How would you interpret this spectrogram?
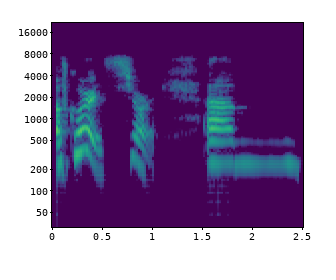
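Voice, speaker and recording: A woman from Romania with a Romanian accent answers as an interview guest, speaking haltingly with frequent pauses. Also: on the high side, dry recording, highs cut off. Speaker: podcast guest, personal branding specialist. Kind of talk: interview answer, recounting personal story.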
